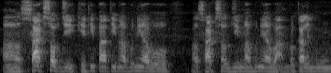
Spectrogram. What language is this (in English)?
Nepali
